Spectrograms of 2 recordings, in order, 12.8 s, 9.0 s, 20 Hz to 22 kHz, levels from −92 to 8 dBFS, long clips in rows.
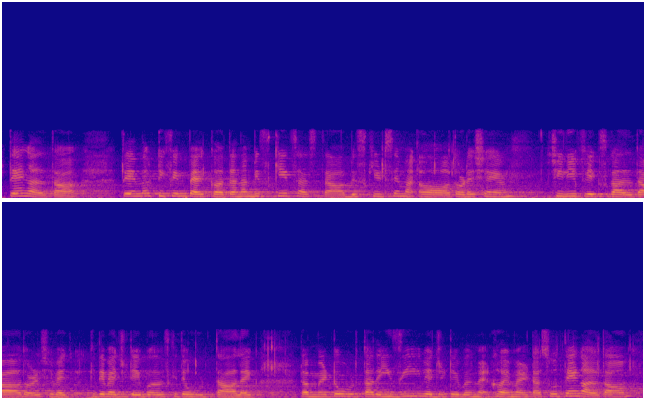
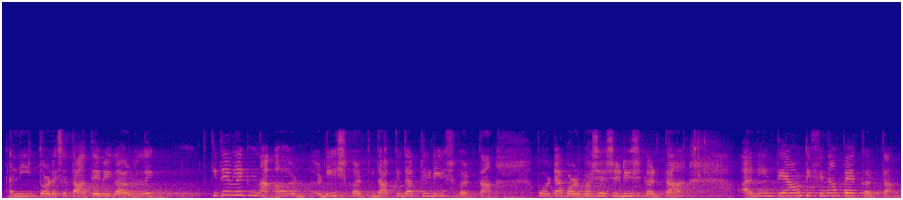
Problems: background sounds at intervals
